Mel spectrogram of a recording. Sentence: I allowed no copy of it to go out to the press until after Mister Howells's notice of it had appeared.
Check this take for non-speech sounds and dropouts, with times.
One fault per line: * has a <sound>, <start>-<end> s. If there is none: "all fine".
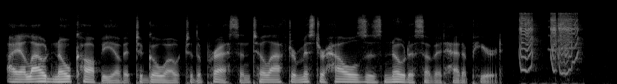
* has a squeak, 5.2-5.9 s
